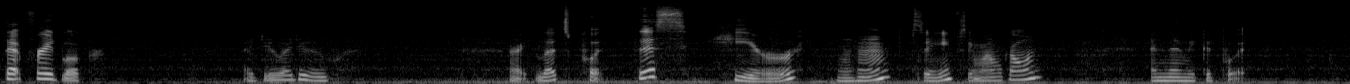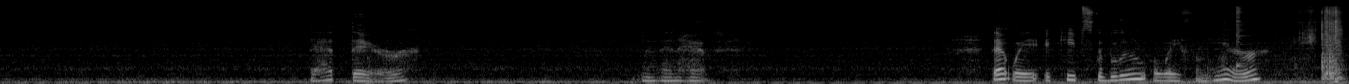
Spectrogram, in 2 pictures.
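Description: Cloth rustles softly as hands handle it.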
